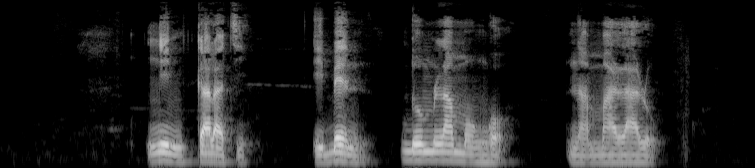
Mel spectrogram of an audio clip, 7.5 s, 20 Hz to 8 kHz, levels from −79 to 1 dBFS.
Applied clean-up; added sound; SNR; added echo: none; none; none; none.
